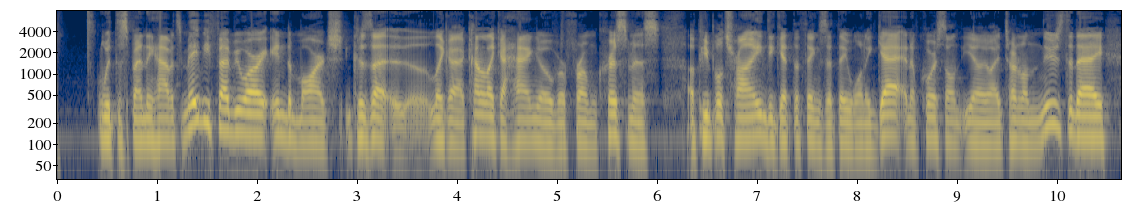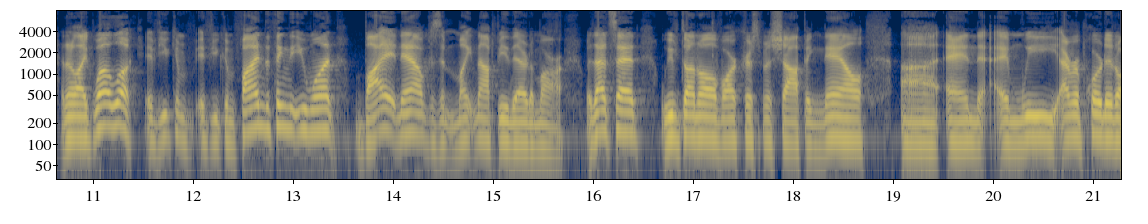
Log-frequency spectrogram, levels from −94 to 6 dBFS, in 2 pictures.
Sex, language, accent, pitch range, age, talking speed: male, English, American, 105-130 Hz, 20-39, 245 wpm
